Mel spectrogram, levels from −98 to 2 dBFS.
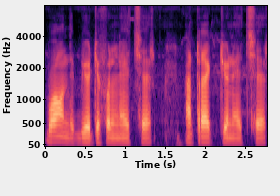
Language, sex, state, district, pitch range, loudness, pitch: Telugu, male, Andhra Pradesh, Chittoor, 95-105 Hz, -20 LUFS, 100 Hz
